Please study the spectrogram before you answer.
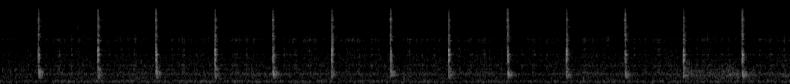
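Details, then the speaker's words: Leick solid-oak pendulum quartz clock, Tochigi Tokei movement with mechanical chime, stood vertical: crisp even ticks about every half second from the pendulum-driven gear, ticking normally. "I'm going to stand this clock vertical so we can see how the pendulum makes its ticking sound"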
